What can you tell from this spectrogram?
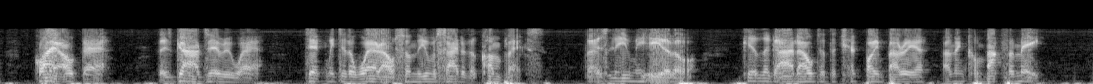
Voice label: old man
